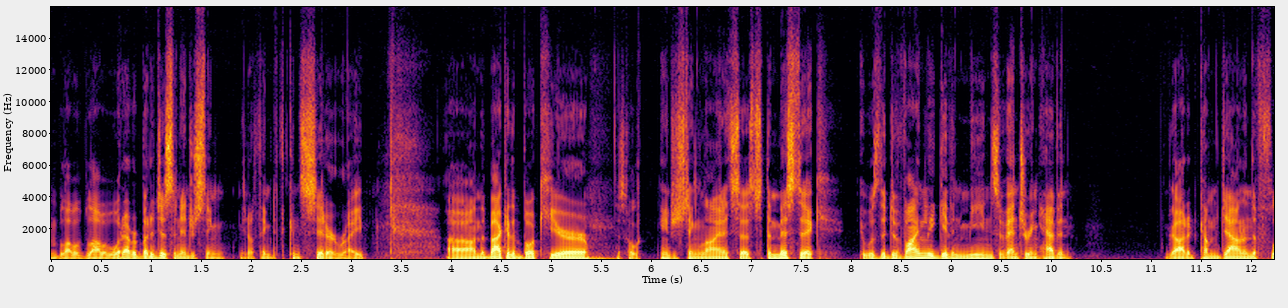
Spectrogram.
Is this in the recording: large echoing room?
no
